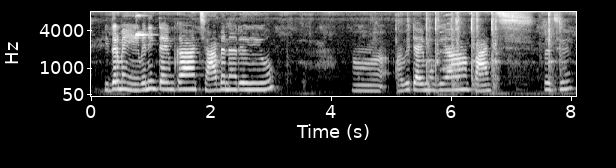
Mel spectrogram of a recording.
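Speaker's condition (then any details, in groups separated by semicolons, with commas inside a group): No condition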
